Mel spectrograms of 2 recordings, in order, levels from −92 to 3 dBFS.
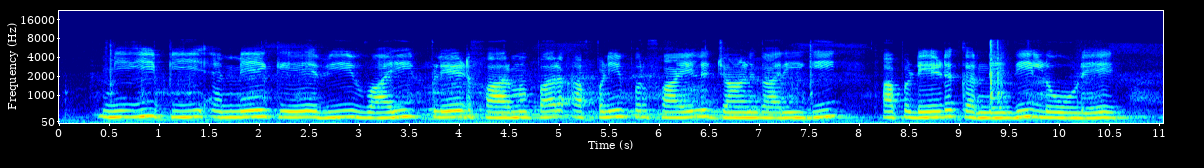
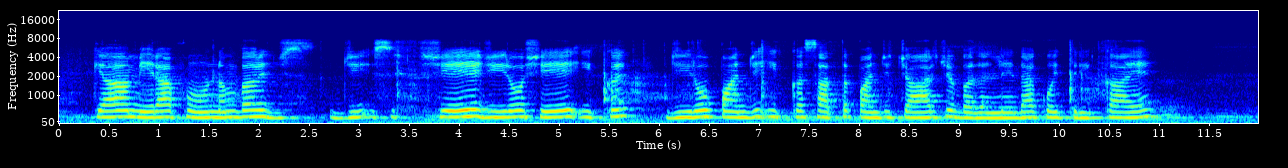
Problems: low volume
